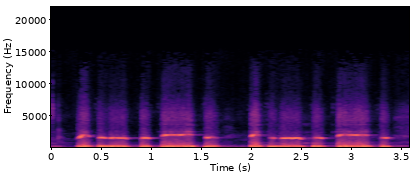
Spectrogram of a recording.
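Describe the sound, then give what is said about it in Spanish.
A short whistled tune, played as a march-like phrase and then repeated, loud, with heavy rhythmic thumps landing on the beats; townspeople whistling as a soldier passes. “Porque en mi pueblo, cuando pasa un soldado, empiezan a, a chiflar.”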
